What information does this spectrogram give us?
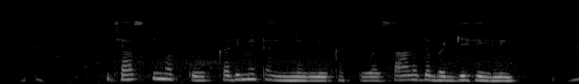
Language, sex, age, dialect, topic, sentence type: Kannada, female, 25-30, Coastal/Dakshin, banking, question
